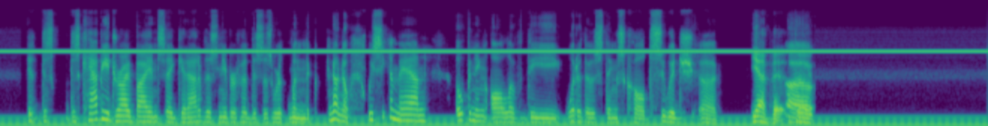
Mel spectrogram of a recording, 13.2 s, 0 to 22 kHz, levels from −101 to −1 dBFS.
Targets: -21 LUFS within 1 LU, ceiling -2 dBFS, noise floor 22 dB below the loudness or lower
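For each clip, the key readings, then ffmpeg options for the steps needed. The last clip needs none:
hum 60 Hz; harmonics up to 300 Hz; hum level -30 dBFS; steady tone 4100 Hz; tone level -25 dBFS; loudness -22.0 LUFS; peak -4.0 dBFS; loudness target -21.0 LUFS
-> -af "bandreject=f=60:t=h:w=4,bandreject=f=120:t=h:w=4,bandreject=f=180:t=h:w=4,bandreject=f=240:t=h:w=4,bandreject=f=300:t=h:w=4"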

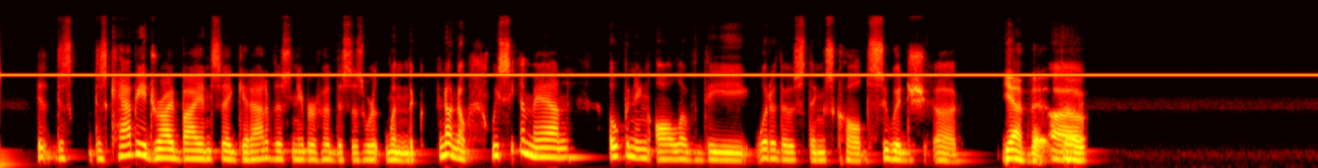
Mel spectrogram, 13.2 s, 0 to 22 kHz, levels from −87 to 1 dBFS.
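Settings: hum none; steady tone 4100 Hz; tone level -25 dBFS
-> -af "bandreject=f=4.1k:w=30"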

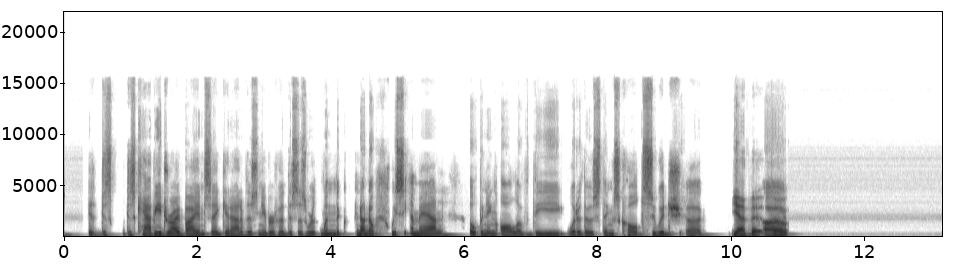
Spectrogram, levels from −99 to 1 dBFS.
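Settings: steady tone none; loudness -25.0 LUFS; peak -5.0 dBFS; loudness target -21.0 LUFS
-> -af "volume=4dB,alimiter=limit=-2dB:level=0:latency=1"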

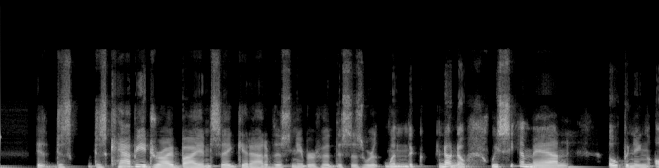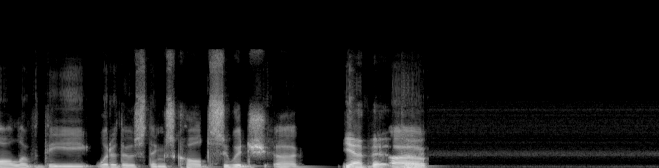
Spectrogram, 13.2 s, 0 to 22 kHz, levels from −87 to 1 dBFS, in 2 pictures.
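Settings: loudness -21.0 LUFS; peak -2.0 dBFS; noise floor -64 dBFS

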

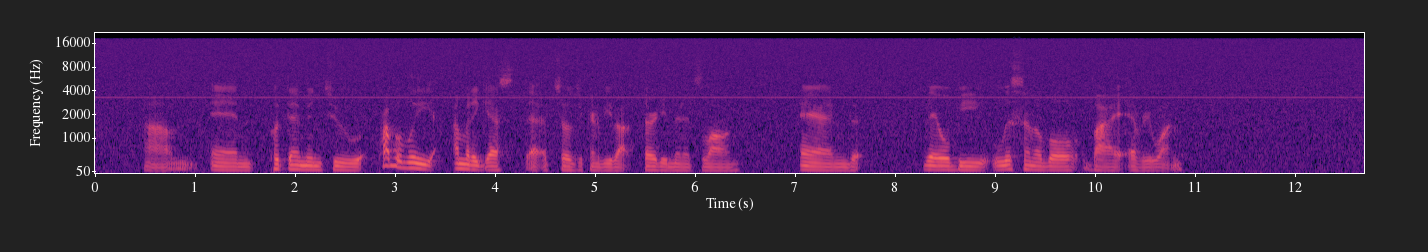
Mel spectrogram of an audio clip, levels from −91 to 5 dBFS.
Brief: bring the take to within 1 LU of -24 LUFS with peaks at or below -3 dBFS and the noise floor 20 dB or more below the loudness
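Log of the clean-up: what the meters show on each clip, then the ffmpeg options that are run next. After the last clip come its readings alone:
steady tone 3300 Hz; tone level -51 dBFS; noise floor -43 dBFS; noise floor target -53 dBFS; loudness -33.0 LUFS; peak -13.0 dBFS; loudness target -24.0 LUFS
-> -af "bandreject=f=3.3k:w=30"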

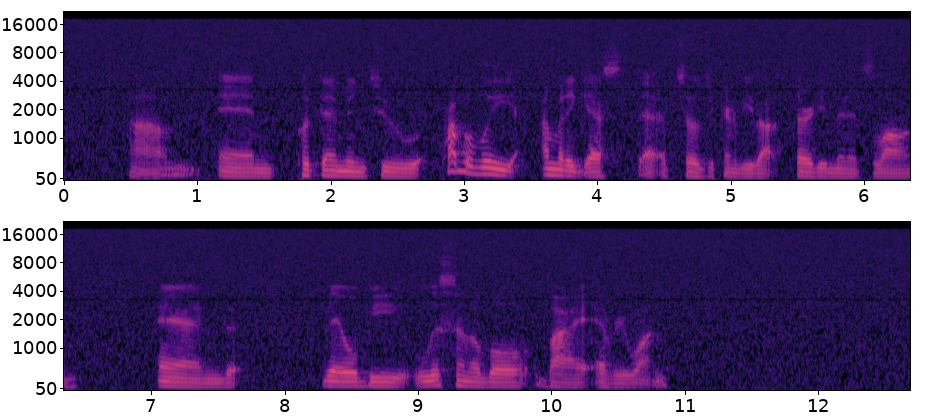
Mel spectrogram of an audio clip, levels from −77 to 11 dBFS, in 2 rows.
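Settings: steady tone none; noise floor -44 dBFS; noise floor target -54 dBFS
-> -af "afftdn=nr=10:nf=-44"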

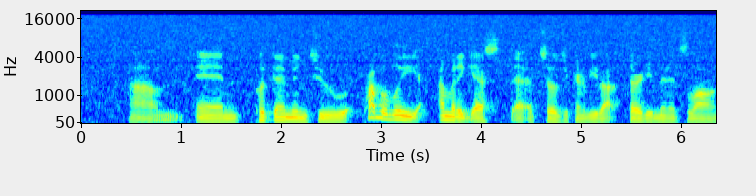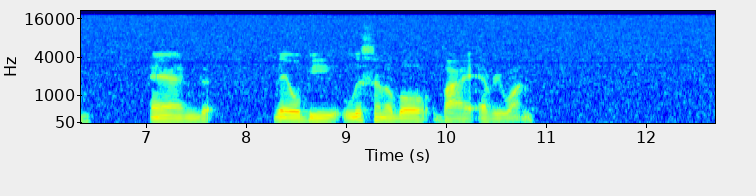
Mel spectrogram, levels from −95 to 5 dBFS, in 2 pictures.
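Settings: noise floor -52 dBFS; noise floor target -53 dBFS
-> -af "afftdn=nr=6:nf=-52"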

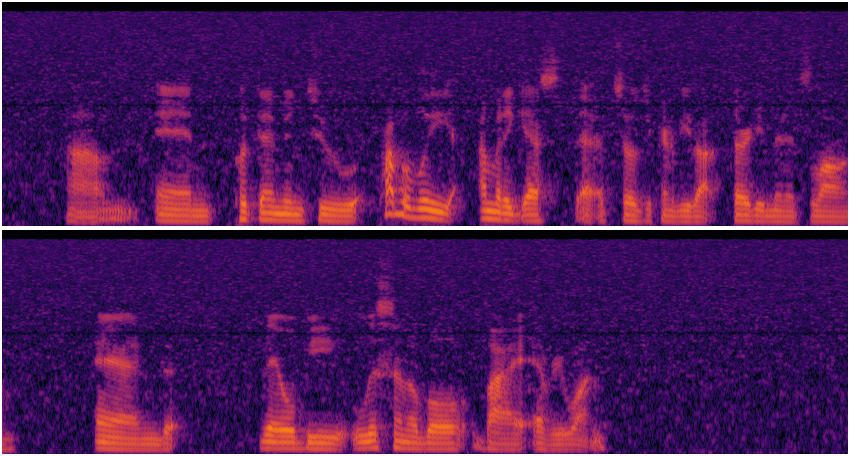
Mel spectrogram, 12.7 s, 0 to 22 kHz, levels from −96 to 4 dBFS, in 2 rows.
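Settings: noise floor -56 dBFS; loudness -33.0 LUFS; peak -13.5 dBFS; loudness target -24.0 LUFS
-> -af "volume=9dB"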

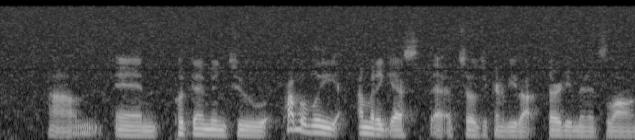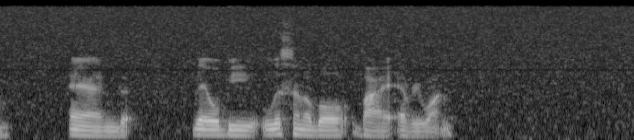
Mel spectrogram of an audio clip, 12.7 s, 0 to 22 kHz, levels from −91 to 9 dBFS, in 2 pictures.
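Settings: loudness -24.0 LUFS; peak -4.5 dBFS; noise floor -47 dBFS

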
